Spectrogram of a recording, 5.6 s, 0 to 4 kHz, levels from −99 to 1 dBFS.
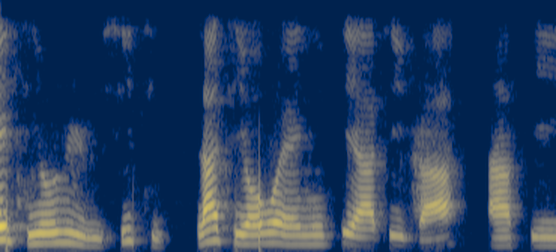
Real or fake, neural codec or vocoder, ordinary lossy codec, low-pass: real; none; AAC, 32 kbps; 3.6 kHz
